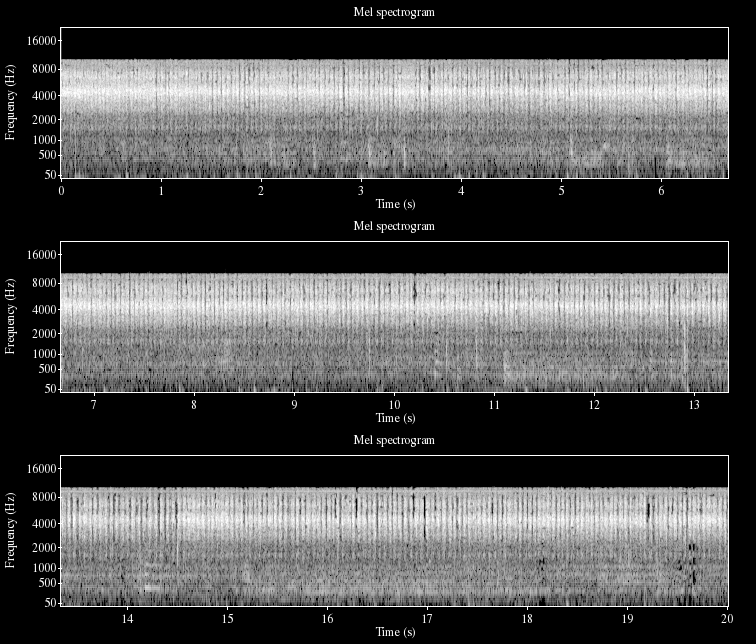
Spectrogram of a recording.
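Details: Eastern diamondback rattlesnake giving a long, steady rattle, a dense dry buzz without pauses, with faint low background noise.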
